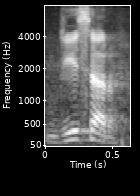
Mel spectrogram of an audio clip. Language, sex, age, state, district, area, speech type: Urdu, male, 30-45, Uttar Pradesh, Saharanpur, urban, spontaneous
